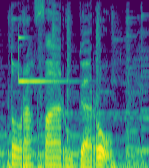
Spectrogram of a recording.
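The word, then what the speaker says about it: トラファルガー・ロー: dari nama Trafalgar Law kalau di bahasa Jepang pelafalannya itu jadi torah faru ga ro ja Dato sama ruptor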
